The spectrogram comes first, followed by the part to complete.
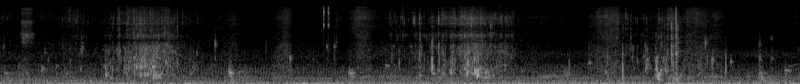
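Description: Water lapping against a small aluminium boat's hull, with light wind noise and a few faint clicks.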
